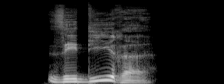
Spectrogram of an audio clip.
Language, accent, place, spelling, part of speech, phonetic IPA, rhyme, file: German, Germany, Berlin, sediere, verb, [zeˈdiːʁə], -iːʁə, De-sediere.ogg
- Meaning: inflection of sedieren: 1. first-person singular present 2. first/third-person singular subjunctive I 3. singular imperative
